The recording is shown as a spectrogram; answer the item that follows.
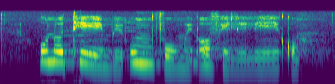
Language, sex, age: South Ndebele, female, 19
